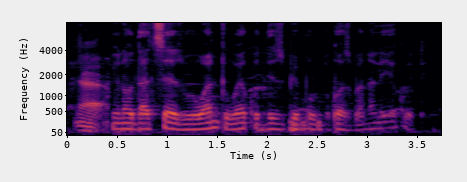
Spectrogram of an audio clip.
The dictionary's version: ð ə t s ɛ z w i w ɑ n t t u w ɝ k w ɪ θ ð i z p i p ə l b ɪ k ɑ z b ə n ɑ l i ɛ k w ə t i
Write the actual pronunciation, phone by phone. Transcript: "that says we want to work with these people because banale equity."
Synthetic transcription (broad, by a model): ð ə t s ɛ z w i w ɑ n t t u w ɝ k w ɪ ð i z p i p ə l b ɪ k ɑ z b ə n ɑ l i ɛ k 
